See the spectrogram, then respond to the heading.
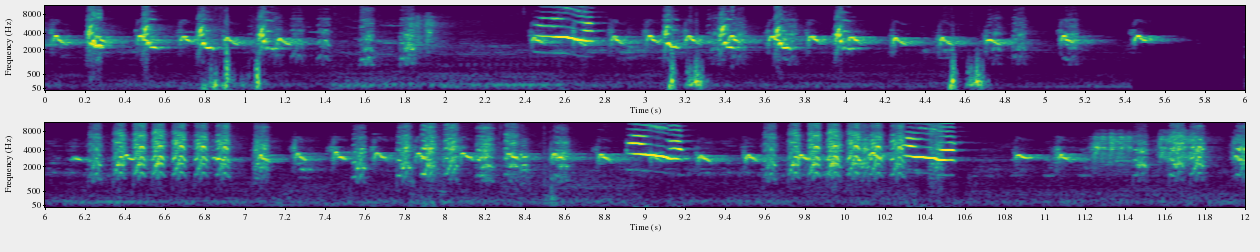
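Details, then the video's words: A female bearded magpie robin gives alluring calls: busy high chirping and sweeping whistles, a clear pause near the middle, then a renewed dense burst of twittering notes. "the alluring sound of a female bearded magpie robin"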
